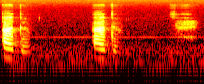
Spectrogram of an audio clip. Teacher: یعنی جب زبان مخرج پر لگ کر ہٹے تو اس کے ایکو کی, اس کی گونج کی تھوڑی سی آواز سنائی دے. اب گونج کی آواز اتنی زیادہ بھی نہ ہو کہ اد کے بجائے ادا ہو جائے. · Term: قلقلہ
